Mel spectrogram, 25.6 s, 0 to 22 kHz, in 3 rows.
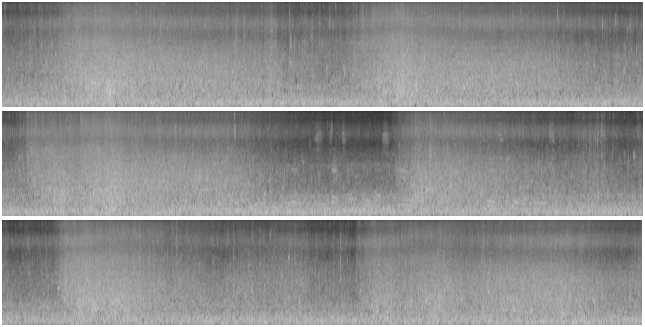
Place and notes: Tamsui River, New Taipei City - high tide
Sound tide, Small pier, Riparian is slowly rising tide, Air conditioning noise
Zoom H2n MS+XY
New Taipei City, Taiwan, 7 April 2016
